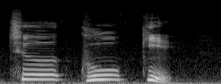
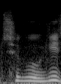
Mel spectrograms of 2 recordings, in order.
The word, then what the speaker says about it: 측우기: 그래서 이거는 추구기 추구기 츠 여기 밑에 받침 발음이 없어요. 츠구기 자격루 자경 경 그 뭐 경기도 할 때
